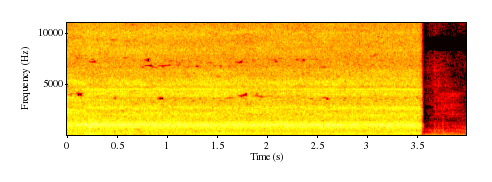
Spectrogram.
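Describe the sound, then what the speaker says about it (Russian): A hair dryer blows hot air steadily onto tape with a loud, even whooshing hum, then cuts off abruptly near the end, leaving near silence. "ну а теперь берем фен и греем горячим воздухом"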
